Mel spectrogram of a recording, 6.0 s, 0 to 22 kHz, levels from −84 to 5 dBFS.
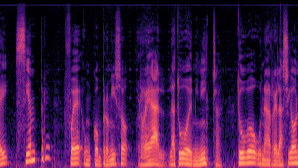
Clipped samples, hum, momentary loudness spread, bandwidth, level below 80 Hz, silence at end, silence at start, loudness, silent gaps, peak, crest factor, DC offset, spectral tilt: under 0.1%; none; 12 LU; over 20 kHz; -38 dBFS; 0 s; 0 s; -18 LUFS; none; -2 dBFS; 16 dB; under 0.1%; -6 dB/octave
